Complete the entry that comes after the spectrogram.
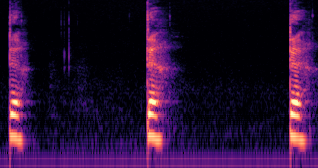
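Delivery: short puffed d sound; d sound demo. Shown as a demonstration. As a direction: push a little puff of air on each d. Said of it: "like this".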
